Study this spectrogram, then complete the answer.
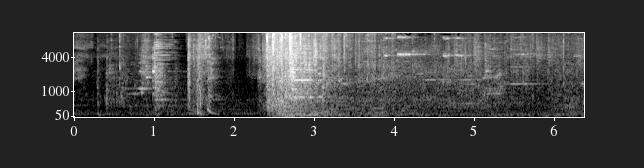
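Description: A metal gate rattles and clanks as it is pushed open.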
